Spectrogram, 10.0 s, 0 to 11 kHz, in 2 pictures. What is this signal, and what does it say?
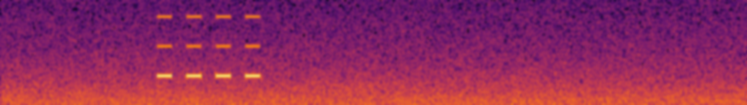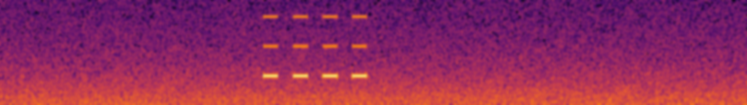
Alarm pattern, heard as an alarm's beeps, played twice, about 3100 Hz. Temporal four. Carbon monoxide.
